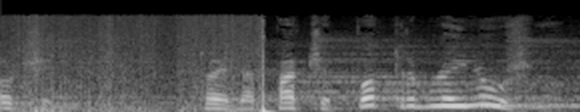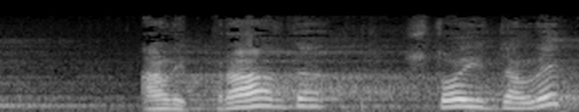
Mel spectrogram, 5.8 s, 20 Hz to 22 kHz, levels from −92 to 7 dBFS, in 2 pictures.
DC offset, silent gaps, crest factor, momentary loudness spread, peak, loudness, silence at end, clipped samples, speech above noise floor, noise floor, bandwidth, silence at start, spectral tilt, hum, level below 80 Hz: under 0.1%; none; 20 dB; 21 LU; -2 dBFS; -21 LUFS; 0 s; under 0.1%; 25 dB; -45 dBFS; 12.5 kHz; 0 s; -7 dB/octave; none; -40 dBFS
